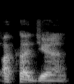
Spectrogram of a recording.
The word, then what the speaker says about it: Acadian: Akadan, it's pronounced Akajan and Kajan just be somehow became Kajun in case people don't know that.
